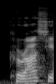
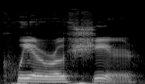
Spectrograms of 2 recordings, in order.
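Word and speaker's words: cuirassier: Kurasi is pronounced Quiroshir. Really? Quiroshir? I would have never guessed. Quiroshir. I've always thought Kurasi.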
